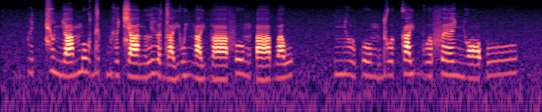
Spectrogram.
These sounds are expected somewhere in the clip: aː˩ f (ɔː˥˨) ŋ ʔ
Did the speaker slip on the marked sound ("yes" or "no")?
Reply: yes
